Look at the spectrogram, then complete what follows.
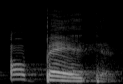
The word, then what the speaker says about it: Obed: donné le nom de Obed. En hébreu, lettre B n'existe pas. On écrit obede mais on prononce. Il faut donner naissance à OV.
